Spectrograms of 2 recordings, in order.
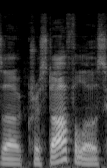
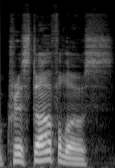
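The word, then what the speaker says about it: Christofilos: involved in that so christopholos he worked on fashioning magnetic bottles and just think about his name christopholos it's spelled like christ c-h-r-i-s-t and then an o-f-i-l-o-s christophelos and these magnetic bottles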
